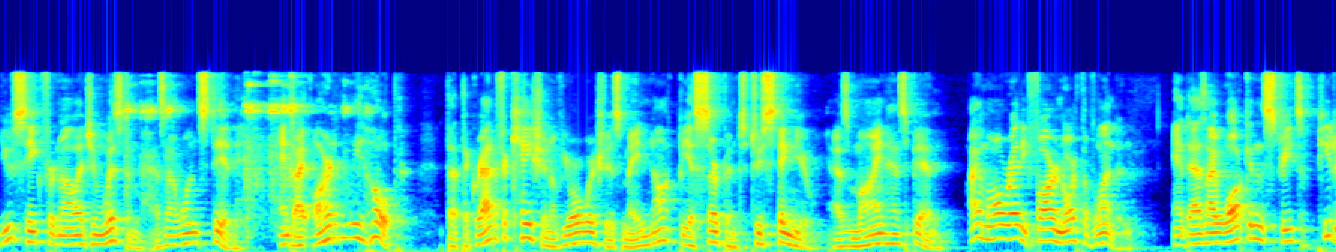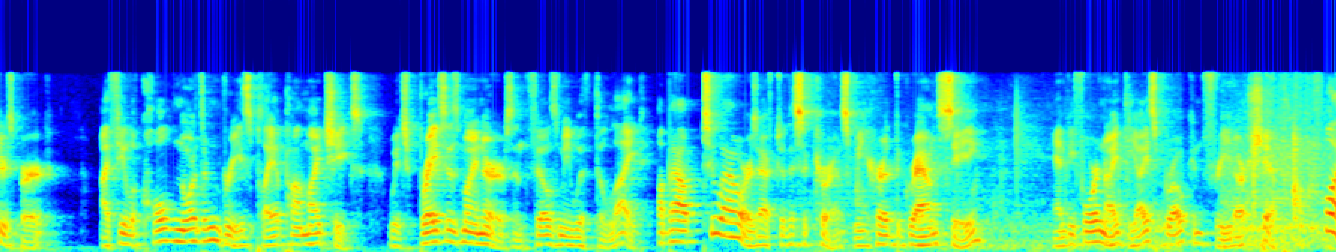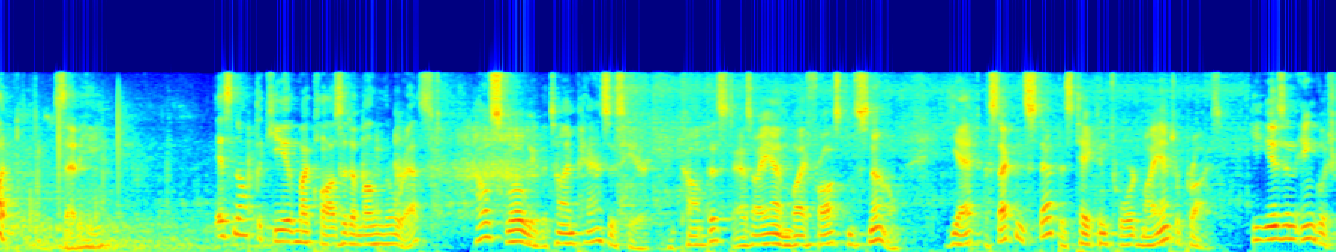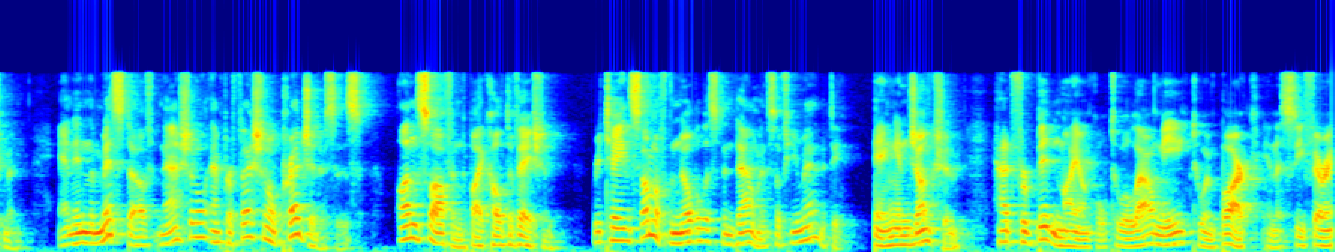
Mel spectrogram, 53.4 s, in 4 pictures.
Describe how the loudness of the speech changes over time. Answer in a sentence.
The loudness of the speech stays about the same.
